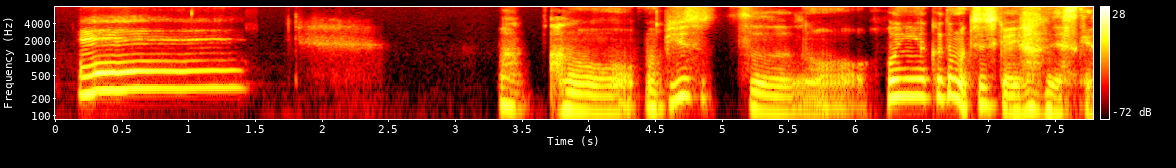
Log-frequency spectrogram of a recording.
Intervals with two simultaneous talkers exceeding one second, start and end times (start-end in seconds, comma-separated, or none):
none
